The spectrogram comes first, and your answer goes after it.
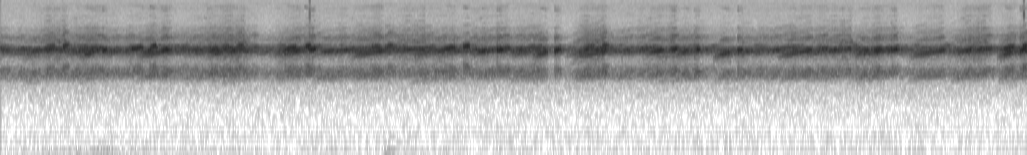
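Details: Many frogs croak in a spring wetland behind a house, recorded live without looping: a dense, unbroken chorus of high, trilling pulses layered in two steady pitch bands. A couple of faint clicks break through.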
